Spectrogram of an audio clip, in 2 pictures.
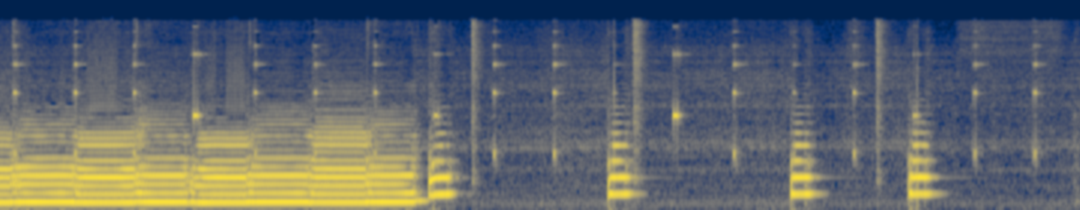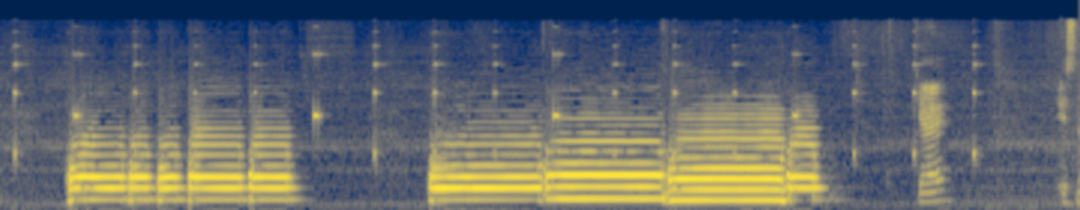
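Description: Baritone horn playing the closing bars of a beginner band piece. First come long, loud held notes, then a few short, separate notes spaced out with silences between them. After that a run of notes and final sustained notes sound, stopping about two seconds before the end.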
